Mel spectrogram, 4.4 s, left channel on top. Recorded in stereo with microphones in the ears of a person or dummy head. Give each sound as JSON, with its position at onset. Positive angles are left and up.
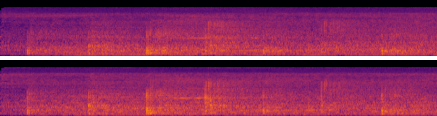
{"t": 0.3, "sound": "footsteps", "side_deg": -40, "distance_m": 3.0}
